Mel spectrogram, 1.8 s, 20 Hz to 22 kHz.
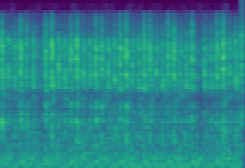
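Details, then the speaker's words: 1958 Plymouth V8 ("Christine") after full build, idling outside; even, rhythmic low burble at steady idle with no knocks or misses, engine runs on its own; run briefly as there is no cooling fan yet; normal idle. "Sorry for the lighting out here, but hey, it's running."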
